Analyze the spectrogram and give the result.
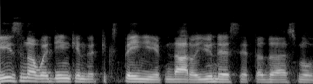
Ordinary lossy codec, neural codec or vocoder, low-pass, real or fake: Opus, 32 kbps; codec, 16 kHz, 1.1 kbps, Voila-Tokenizer; 7.2 kHz; fake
